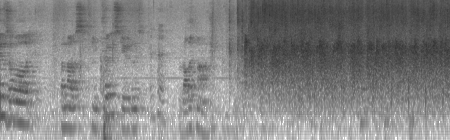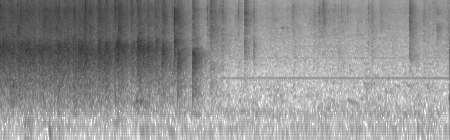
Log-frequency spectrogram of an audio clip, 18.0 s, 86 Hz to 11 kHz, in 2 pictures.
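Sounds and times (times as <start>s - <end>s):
audience applauding: 4.5s - 13.4s.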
